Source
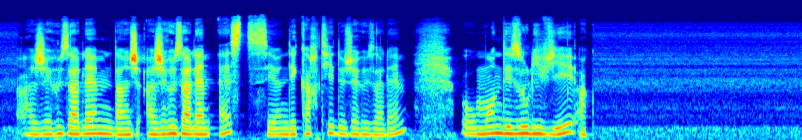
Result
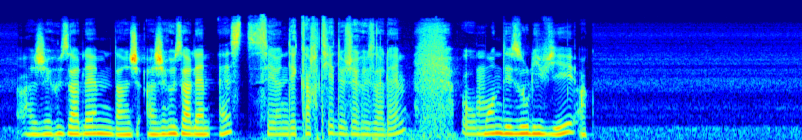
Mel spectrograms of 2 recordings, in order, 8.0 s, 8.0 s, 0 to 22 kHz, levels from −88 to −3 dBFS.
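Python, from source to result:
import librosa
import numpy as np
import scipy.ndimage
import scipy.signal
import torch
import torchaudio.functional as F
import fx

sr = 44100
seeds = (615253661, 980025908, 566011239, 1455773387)

y = fx.spectral_comp(x, sr, ratio=2.0, at=(2.59, 4.83), fade=0.02)
y = F.gain(torch.from_numpy(y), -4.5).numpy()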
